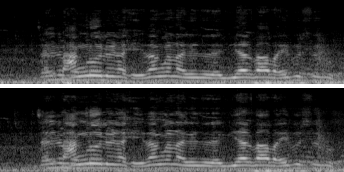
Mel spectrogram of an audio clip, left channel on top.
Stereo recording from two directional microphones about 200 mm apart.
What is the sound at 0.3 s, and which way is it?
Speech, 40° left (ahead or behind).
